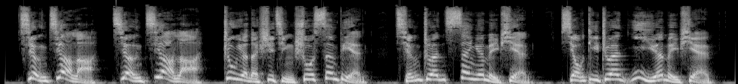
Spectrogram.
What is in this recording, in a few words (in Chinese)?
男 促销广告 折扣店降价促销; 茂兴折扣店降价促销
